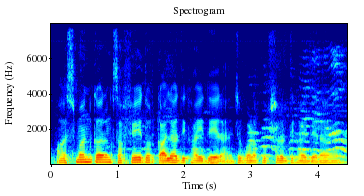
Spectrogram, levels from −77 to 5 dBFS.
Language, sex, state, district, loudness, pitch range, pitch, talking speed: Hindi, male, Chhattisgarh, Jashpur, -15 LUFS, 105-125 Hz, 110 Hz, 245 wpm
